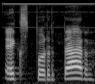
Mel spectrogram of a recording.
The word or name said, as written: exportar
